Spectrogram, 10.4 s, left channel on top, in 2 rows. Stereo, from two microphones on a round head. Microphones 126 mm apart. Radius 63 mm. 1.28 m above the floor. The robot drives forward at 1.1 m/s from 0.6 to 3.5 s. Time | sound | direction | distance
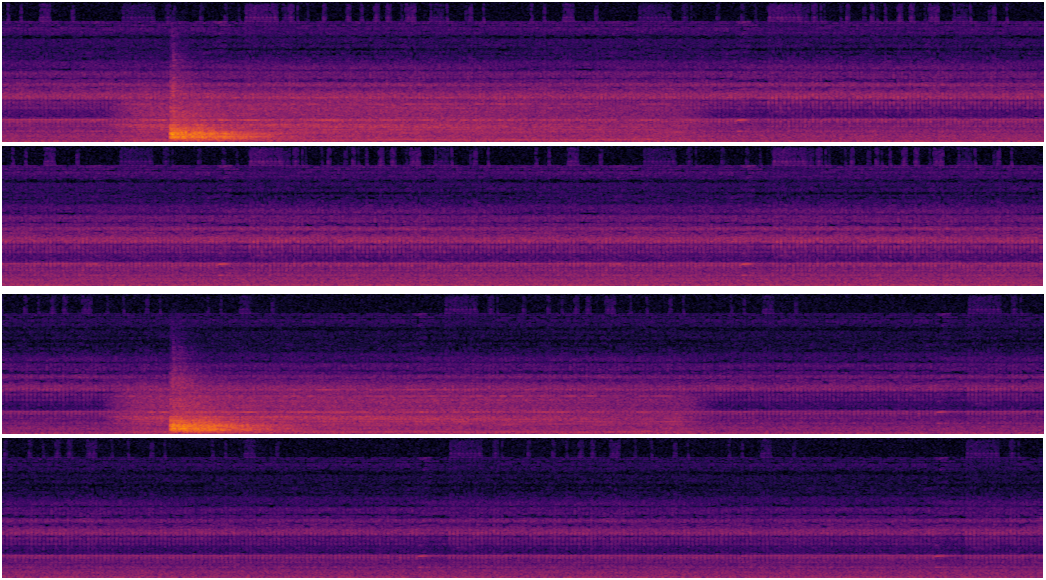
0.8 | a clap | 20° left (ahead or behind) | 2.5 m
